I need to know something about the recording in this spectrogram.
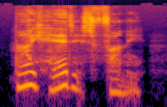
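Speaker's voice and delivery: usual speaking voice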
